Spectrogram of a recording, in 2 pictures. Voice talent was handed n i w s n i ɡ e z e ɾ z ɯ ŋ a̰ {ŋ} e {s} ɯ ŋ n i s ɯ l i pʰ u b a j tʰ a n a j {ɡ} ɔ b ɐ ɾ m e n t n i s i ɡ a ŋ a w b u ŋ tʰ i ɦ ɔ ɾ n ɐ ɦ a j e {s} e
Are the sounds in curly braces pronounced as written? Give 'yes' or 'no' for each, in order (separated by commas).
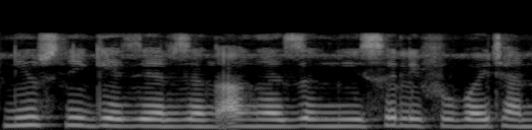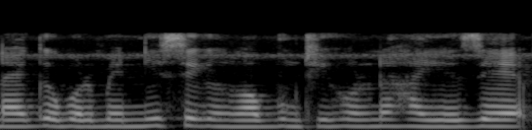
yes, no, yes, no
